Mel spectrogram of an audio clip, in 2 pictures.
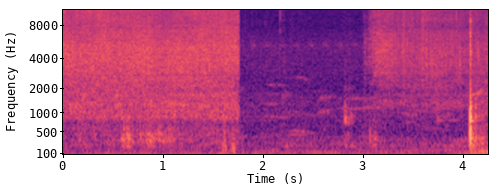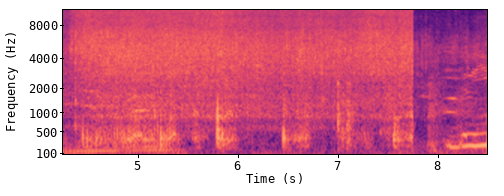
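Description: Garlic paste hits hot oil in a home kitchen pan and sizzles loudly, with steady frying hiss, a brief lull, then renewed vigorous sizzling and stirring scrapes.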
